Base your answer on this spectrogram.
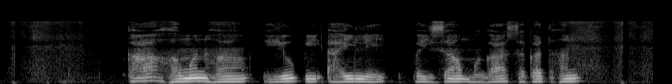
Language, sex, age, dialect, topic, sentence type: Chhattisgarhi, male, 36-40, Western/Budati/Khatahi, banking, question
